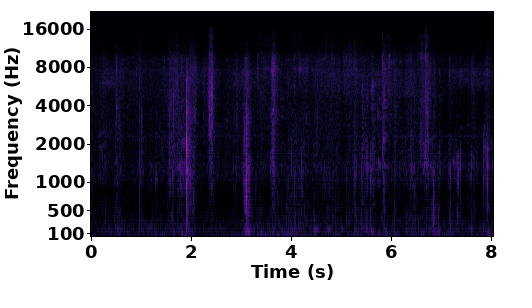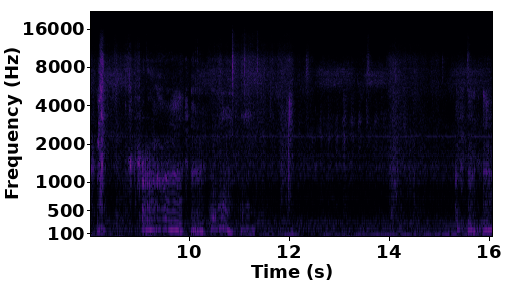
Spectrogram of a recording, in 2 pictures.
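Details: Pet dogs Hulk and Chico playing indoors at home; low rumbling growls and quick snuffling pants, a wavering higher growl rising mid-clip, then more low grumbles amid faint room noise.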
